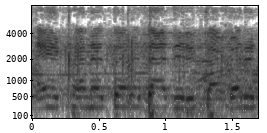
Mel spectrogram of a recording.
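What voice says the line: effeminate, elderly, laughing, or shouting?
effeminate. It is said in an effeminate put-on voice. "ছেলেও না মহিলাও না"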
